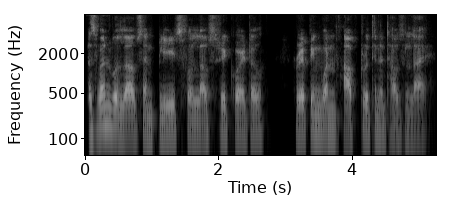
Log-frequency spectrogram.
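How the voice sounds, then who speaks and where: A man's voice: fairly low pitch, normal speed, no room sound, lightly acted. A man playing a courtly, ardent servant in a classical radio play, speaking in a formal, florid, deferential manner. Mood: courtly wooing. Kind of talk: stage-style radio play acting of classical verse.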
